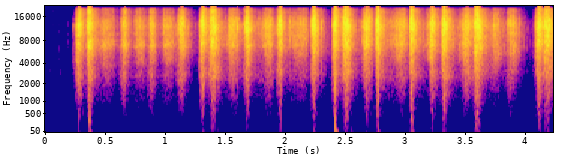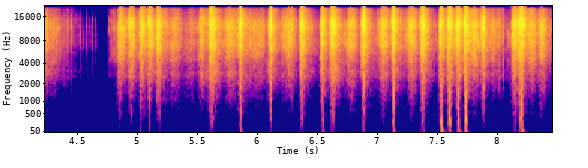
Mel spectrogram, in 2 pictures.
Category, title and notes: Instrument samples > Percussion
Cuba Maracas 2 (MacBookAirM1 microphone in Reaper’s DAW)
maracas, percussion, sample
